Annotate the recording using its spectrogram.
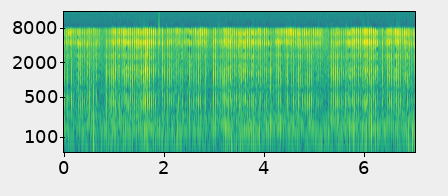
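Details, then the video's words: Domestic cat purring at moderate strength, a low rhythmic rumble with faint breathy rasps as the cat alternates between breathing in and out, steady across the whole stretch. "Cat Purring"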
